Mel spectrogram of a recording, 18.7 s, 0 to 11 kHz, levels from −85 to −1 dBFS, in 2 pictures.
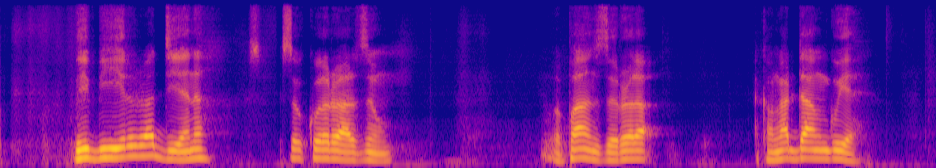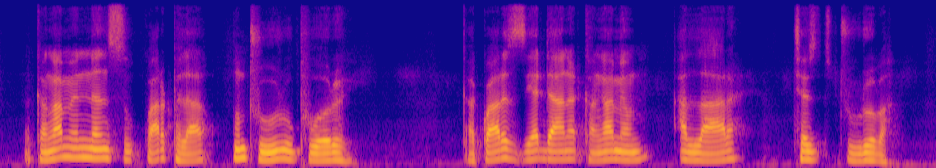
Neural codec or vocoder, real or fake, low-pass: codec, 16 kHz in and 24 kHz out, 0.9 kbps, LongCat-Audio-Codec, four codebook decoder; fake; 9.9 kHz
